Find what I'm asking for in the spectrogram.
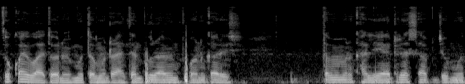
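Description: A man speaks at a fairly low pitch, his intonation monotone and flat and his loudness very even. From north Gujarat, Banaskantha. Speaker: caller. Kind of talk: flirtatious phone chat.

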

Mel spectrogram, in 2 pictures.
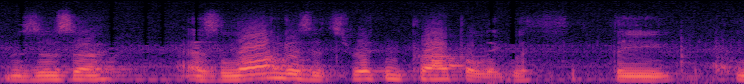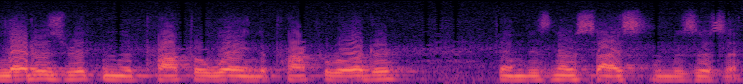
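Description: Over light background noise, the speech runs at a very fast pace in a monotone, flat intonation. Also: man. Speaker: religious studies teacher. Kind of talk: classroom lecture. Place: classroom. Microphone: old recording.

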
